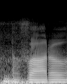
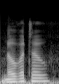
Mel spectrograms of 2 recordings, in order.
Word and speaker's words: Novato: now it's really hot this is historic downtown Lovato I don't know it's pronounced Novato Lovato oh no no my gloves don't match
